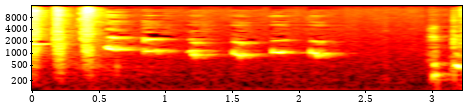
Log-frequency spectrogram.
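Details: Husky giving a run of about six short, tonal whimpers in under two seconds, each sliding slightly downward in pitch, with a brief higher squeak at the end.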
